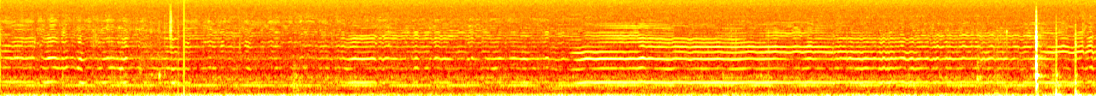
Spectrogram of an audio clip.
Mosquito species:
Culex quinquefasciatus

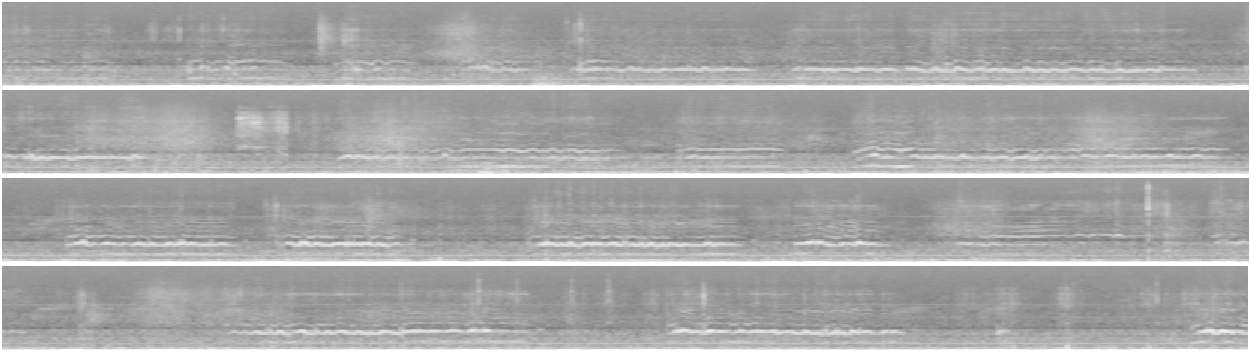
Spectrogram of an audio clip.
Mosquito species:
Anopheles maculipalpis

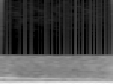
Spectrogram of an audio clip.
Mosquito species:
mosquito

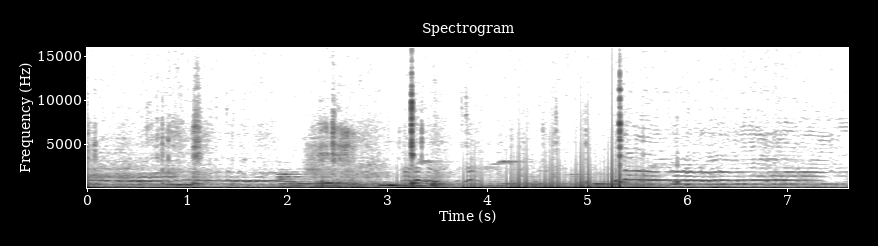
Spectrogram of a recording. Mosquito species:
Anopheles funestus s.l.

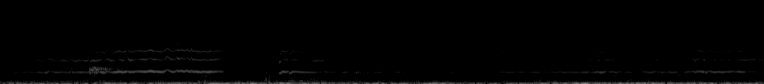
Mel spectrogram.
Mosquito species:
Anopheles arabiensis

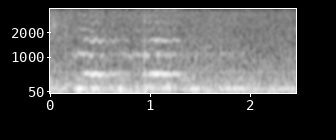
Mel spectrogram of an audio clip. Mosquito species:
Anopheles gambiae s.s.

